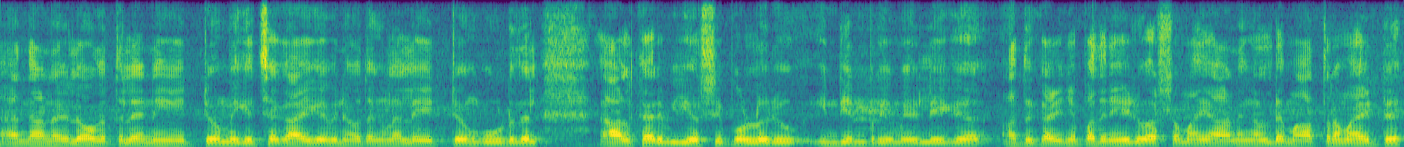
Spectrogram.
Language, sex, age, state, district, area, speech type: Malayalam, male, 18-30, Kerala, Alappuzha, rural, spontaneous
